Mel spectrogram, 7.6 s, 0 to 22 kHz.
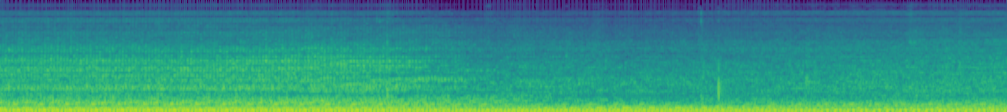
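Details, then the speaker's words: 2017 Ford Powerstroke diesel idling after a fuel filter change and billet fuel drain install, working air out of the system: steady, even smooth low thrum with no misses, knocks or air stumbles; normal idle. "i'm gonna numbers gonna let mine idle for a little while and make sure all the air is worked out of it"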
